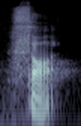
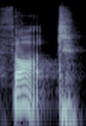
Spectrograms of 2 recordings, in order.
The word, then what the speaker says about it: thought: anything we found thought thought at the end the tongue goes up and makes a stop te not thought but thought thought thought I thought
